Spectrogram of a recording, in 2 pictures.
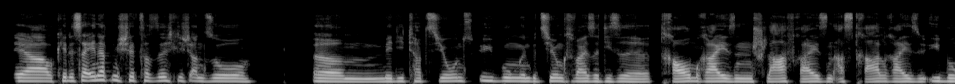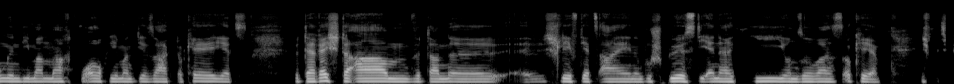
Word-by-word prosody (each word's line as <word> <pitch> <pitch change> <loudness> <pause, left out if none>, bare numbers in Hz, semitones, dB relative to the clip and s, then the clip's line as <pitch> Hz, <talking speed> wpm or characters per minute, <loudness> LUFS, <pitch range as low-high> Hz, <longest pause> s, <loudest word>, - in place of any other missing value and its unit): Ja, 155 -1 +5
okay, 145 +3 -1
das 165 +1 +2
erinnert 185 +3 +3
mich 195 -5 -1
jetzt 175 -6 -2
tatsächlich 170 -1 -3
an 155 -2 -2
so, 145 -1 +1 0.6
ähm, 135 -3 +3
Meditationsübungen 150 +2 -1
beziehungsweise 140 0 0
diese 130 -1 -1
Traumreisen, 140 0 +2
Schlafreisen, 135 0 0
Astralreise-Übungen 135 +2 0
die 135 0 -1
man 135 0 -1
macht, 135 -1 -3
wo - - -4
auch 135 0 -2
jemand 135 -1 -3
dir 135 -1 -4
sagt: 130 -1 -4
„Okay, 145 -2 -2
jetzt 130 -3 -5 0.4
wird - - -10
der 135 0 +3
rechte 150 -3 +3
Arm 135 -1 +4
wird 135 0 -6
dann, 130 0 0
äh 125 -1 -2 0.5
schläft 140 -3 -1
jetzt 135 -2 -2
ein, 130 0 -2
und 125 - -3
du 130 - -4
spürst 140 0 +3
die 140 - -4
Energie." 135 +1 0
und 130 -1 +1
so 130 0 0
was. 130 -1 -2
Okay. 135 -3 -3 0.4
Ich - - -7
bin - - -25
140 Hz, 150 wpm, -24 LUFS, 130-145 Hz, 0.6 s, Ja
